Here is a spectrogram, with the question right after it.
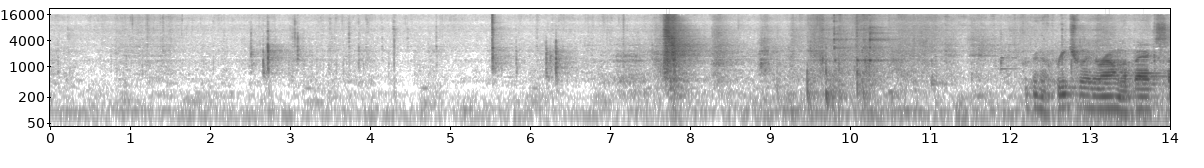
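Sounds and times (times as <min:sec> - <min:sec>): handling noises: 0:07.6 - 0:13.4.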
